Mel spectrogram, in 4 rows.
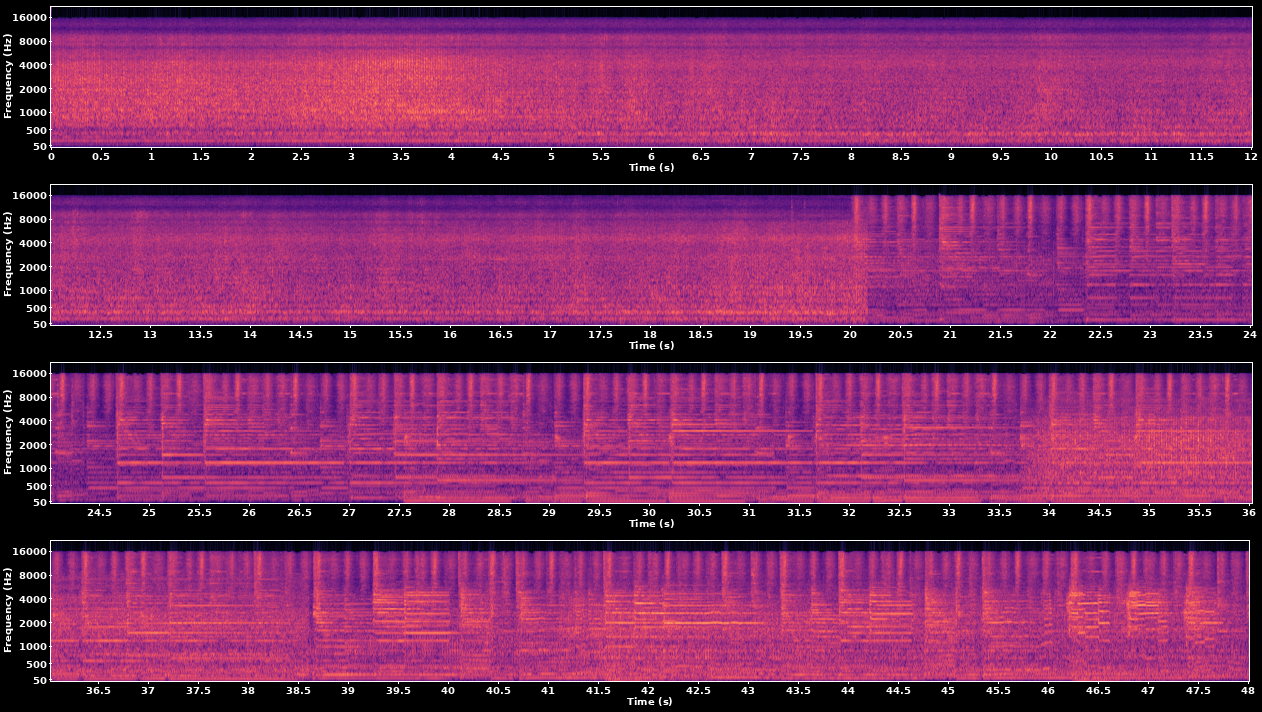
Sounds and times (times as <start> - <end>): Outside, rural or natural: 0.0 - 48.0.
